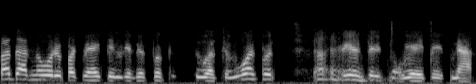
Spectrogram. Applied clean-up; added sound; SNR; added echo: neural diffusion model UNIVERSE++.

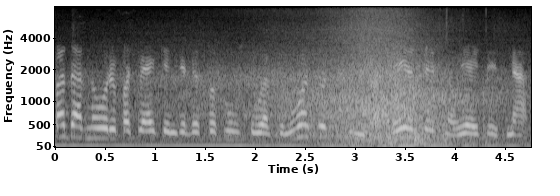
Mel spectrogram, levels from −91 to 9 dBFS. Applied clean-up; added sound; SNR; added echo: none; Car passing by; 4 dB; none.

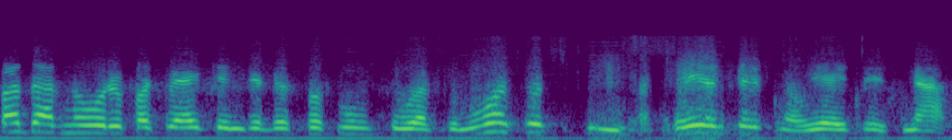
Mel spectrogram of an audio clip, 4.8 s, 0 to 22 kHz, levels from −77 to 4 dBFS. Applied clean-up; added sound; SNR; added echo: neural separator model SepFormer DNS4.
